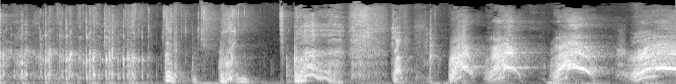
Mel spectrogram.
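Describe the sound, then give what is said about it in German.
A voice imitates a big, fierce dog barking loudly: first a fast run of short, gruff woofs, then several longer, throaty barks with arching pitch, each loud and separated by brief pauses, with no other voices. “Noch mal Schnaps und noch etwas lauterer bellen muss ich da.”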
